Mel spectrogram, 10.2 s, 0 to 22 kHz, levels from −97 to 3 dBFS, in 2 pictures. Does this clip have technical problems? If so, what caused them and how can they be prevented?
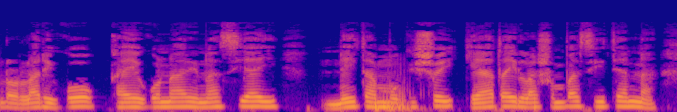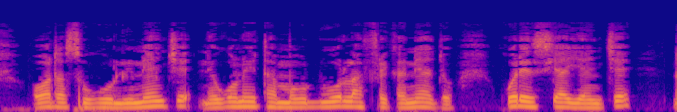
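Yes. Throughout, the speech sounds grainy and hissy, with nothing above 10.6 kHz, likely from Vorbis compression at a low bitrate near 32 kbps. Encoding at a higher quality setting would prevent it.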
